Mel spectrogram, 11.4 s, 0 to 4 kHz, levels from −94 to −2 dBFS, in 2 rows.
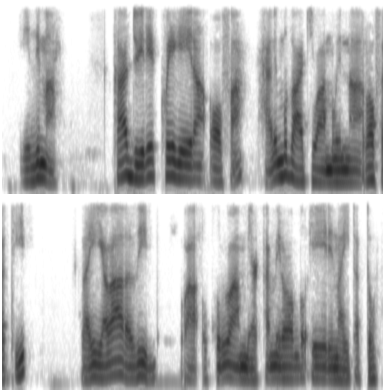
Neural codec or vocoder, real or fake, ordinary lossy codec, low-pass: codec, 16 kHz, 1 kbps, X-Codec, HuBERT features, trained on general audio; fake; AAC, 32 kbps; 3.6 kHz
